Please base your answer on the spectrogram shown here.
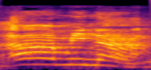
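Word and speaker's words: آمين: Nabi Ibrahim pernah berdoa, Rabbi ja'al hadha baladan amina. Amin. Ya Allah, jadikan negeri ini negeri yang aman. Sabah tu amin. A panjang, min panjang. Ya, cara baca.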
